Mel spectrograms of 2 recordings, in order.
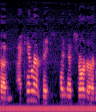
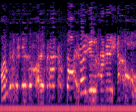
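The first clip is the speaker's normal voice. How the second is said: put-on very high screaming and crying at once; 4 dB louder than usual. Recounting a filmed scene where the finger is cut off, reenacting screaming and crying. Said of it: "Really screaming and crying at the same time".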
